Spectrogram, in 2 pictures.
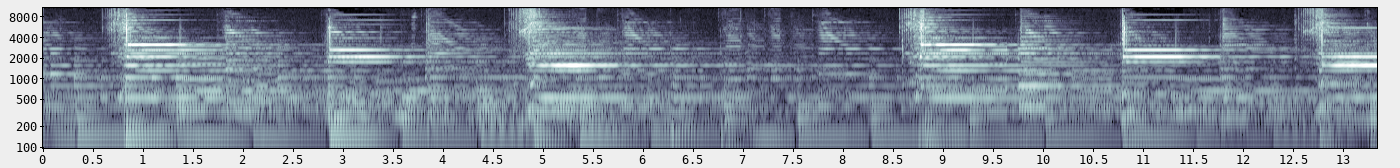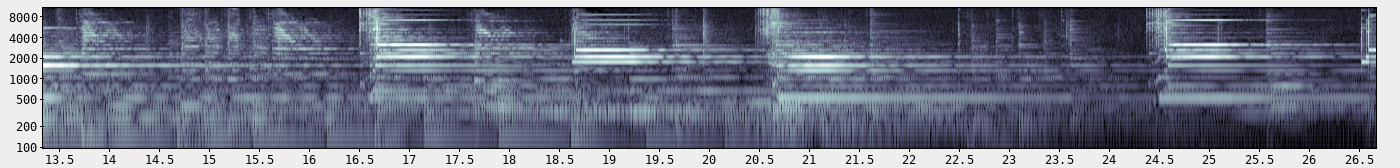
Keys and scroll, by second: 1.3 4, 6.2 3, 6.9 [, 7.6 ], 14.3 4, 17.2 2, 18.0 ,, 20.4 ctrl+z, 20.8 4, 22.8 3.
